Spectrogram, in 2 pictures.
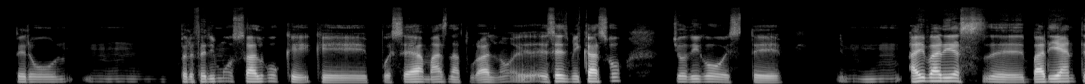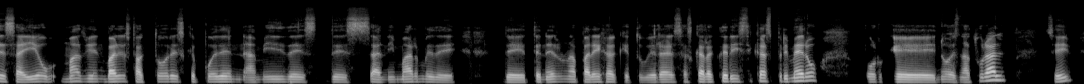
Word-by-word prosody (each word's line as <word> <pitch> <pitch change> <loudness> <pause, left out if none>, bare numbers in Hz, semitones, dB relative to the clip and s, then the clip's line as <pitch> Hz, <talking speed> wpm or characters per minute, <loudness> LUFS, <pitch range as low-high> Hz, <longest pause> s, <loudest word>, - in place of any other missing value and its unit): pero, 120 -1 -4 0.3
mm, 130 -1 -24 0.4
preferimos 135 +3 -4
algo 135 +2 +4
que 110 -2 -2
que, 100 -1 -3
pues, 105 +2 -5
sea 120 +1 +5
más 120 +1 -2
natural, 110 0 -1
¿no?, 125 +3 -12
ese 130 +3 0
es 135 -2 0
mi 125 - -3
caso, 150 +6 +4 0.5
yo 130 -1 -2
digo, 125 -2 -1
este, 100 -1 -3 0.5
mm, 130 +1 -16
hay 140 +3 +8
varias, 155 -2 +6
eh, 110 -3 0
variantes 135 +2 +5
ahí 115 +3 +2
o 130 -2 -5
más 135 +2 -4
bien 130 -1 -7
varios 130 0 +2
factores 130 +2 -3
que - - -6
pueden 125 -2 -3
a 110 0 -4
mí 120 +2 -6
des 115 -2 -4
desanimarme 115 +2 -3
de 105 -3 -5 0.5
de 110 -1 0
tener 115 +2 -4
una 125 -1 -4
pareja 120 +1 0
que - - -11
tuviera 110 +1 -3
esas 115 0 -7
características, 130 +3 0
primero, 165 +7 +1 0.5
porque 110 -2 +1
no 120 -1 -3
es 105 - -5
natural, 175 - +2 0.4
sí, 140 +6 -3
120 Hz, 140 wpm, -22 LUFS, 115-130 Hz, 0.5 s, hay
